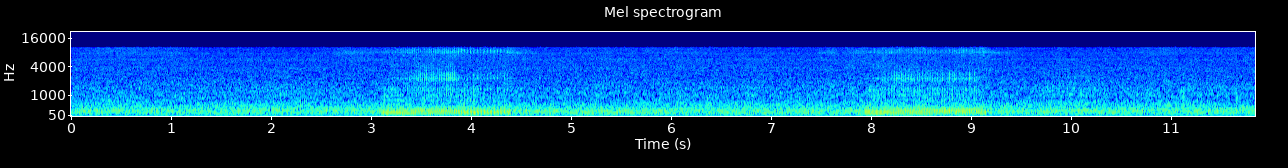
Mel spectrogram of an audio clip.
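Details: Two soft, rough snoring breaths about five seconds apart over steady background hiss; a cat's quiet sleep snore.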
